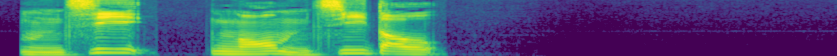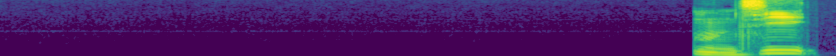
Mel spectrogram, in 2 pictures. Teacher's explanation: It's the M sound with the falling tone.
